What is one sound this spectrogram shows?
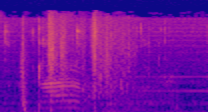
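A cow grunts as it is struck.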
